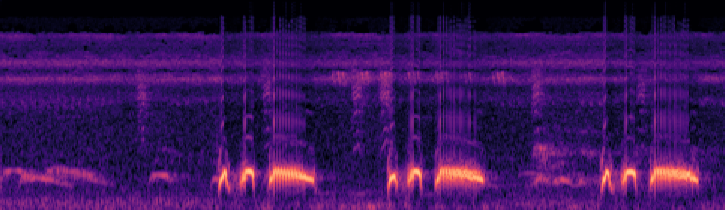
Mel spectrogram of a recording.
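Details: Spotted dove calling to lure birds for trapping: a quiet coo, then three phrases of two clipped coos followed by a longer sustained note, each about a second apart.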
